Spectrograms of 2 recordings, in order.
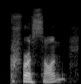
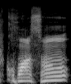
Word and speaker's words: croissant: Like, there's always a little huh it's not croissant, it's croissant, you know what I'm saying?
